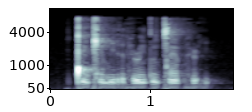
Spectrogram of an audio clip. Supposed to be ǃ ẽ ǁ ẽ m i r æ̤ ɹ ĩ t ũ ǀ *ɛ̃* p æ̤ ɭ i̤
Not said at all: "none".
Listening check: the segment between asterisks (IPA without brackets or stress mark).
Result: æ̃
